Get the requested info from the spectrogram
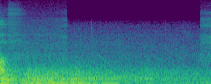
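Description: Wind buffeting the microphone outdoors: a low rumble that dies away a little past a second in, leaving a faint hiss.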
